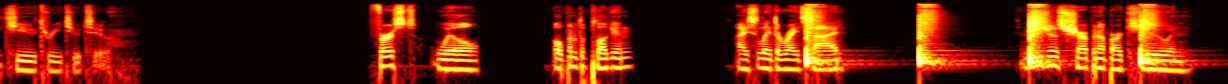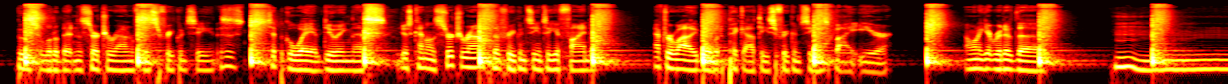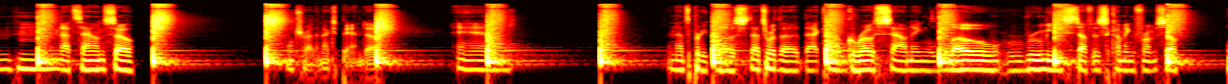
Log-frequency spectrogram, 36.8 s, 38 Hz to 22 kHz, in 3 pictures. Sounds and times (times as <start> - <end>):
Speech: 0.0 - 1.3, 3.8 - 4.8, 5.5 - 6.4, 7.4 - 8.4, 10.2 - 11.9, 12.5 - 21.2, 22.0 - 22.8, 23.4 - 25.9, 27.4 - 28.4, 29.1 - 29.7, 31.2 - 36.8
Music: 8.0 - 20.7, 21.5 - 23.2, 23.8 - 24.1, 24.9 - 25.4, 26.1 - 27.7, 28.3 - 32.2, 32.8 - 34.3, 35.0 - 36.8.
